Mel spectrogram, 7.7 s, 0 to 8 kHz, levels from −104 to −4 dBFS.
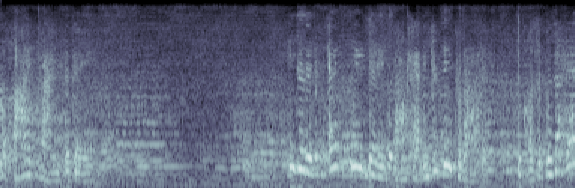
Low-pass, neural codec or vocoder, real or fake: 7.2 kHz; codec, 44.1 kHz, 3.4 kbps, Pupu-Codec; fake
